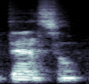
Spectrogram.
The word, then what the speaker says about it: Venson: Antes da gente começar, eu pronunciei seu nome corretamente? Venson? Sim, Venson.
